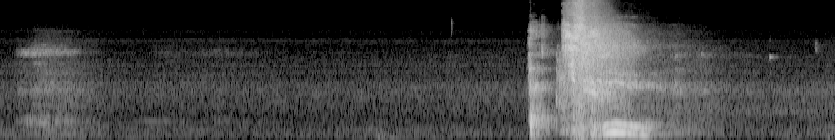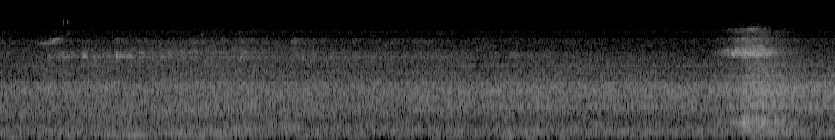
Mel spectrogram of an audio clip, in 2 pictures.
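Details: A single loud, forceful sneeze with sharp onset, followed by quiet sniffing.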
